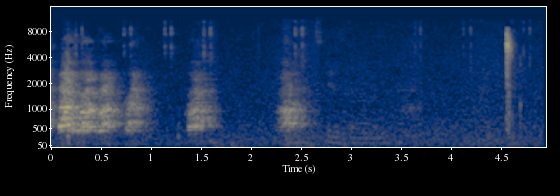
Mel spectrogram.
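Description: A dog barking indoors in the background: a few loud barks in quick succession, then two more spaced barks before a sharp click near the end.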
